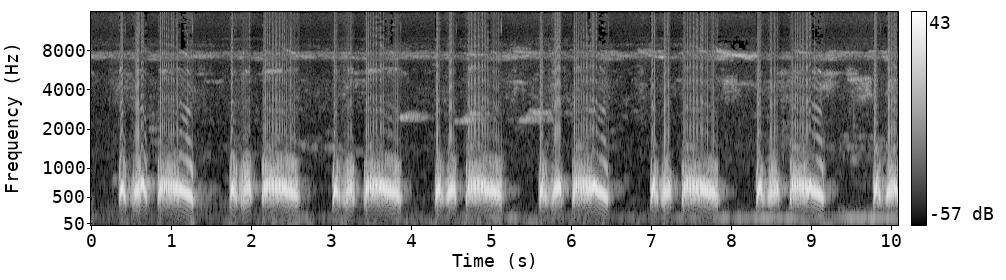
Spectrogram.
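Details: A vocal spotted dove recorded as a training lure, cooing steadily for ten seconds. Each phrase is a pair of short soft notes followed by a longer sliding coo that dips at the end, repeated almost continuously. A low steady hum runs underneath.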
